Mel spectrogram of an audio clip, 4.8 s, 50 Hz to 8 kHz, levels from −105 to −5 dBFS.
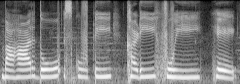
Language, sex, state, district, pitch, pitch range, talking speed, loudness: Hindi, female, Madhya Pradesh, Dhar, 225 Hz, 215-235 Hz, 75 wpm, -14 LUFS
